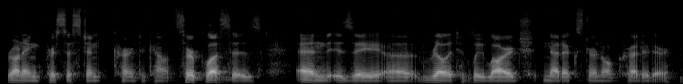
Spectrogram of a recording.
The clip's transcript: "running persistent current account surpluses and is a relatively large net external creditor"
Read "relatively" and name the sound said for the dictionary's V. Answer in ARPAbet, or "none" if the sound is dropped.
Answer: V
